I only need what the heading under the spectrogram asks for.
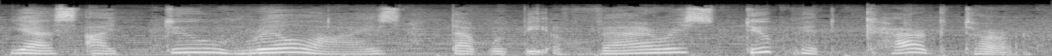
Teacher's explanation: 我们要把 I do realized do 做重读，表示强调。我真的意识到，我确实意识到。然后 that would be a very stupid character. That a 口张大。That word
